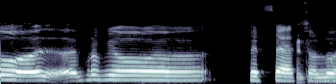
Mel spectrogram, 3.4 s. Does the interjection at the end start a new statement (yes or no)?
yes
